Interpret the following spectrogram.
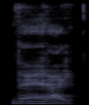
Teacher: Aqui o T, mais uma vez, entre vogais, vai ficar com o som de R.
